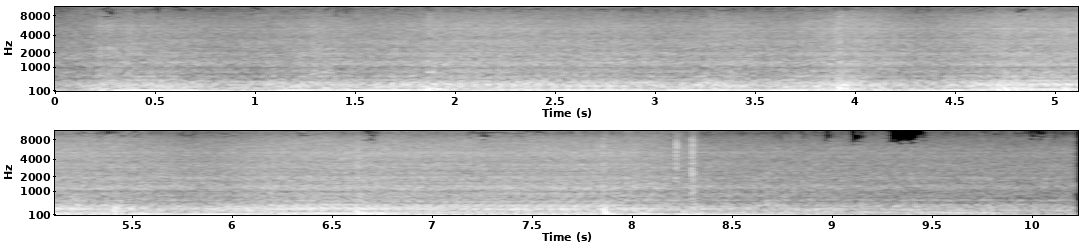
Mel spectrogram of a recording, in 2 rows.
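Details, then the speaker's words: 2010 Ford Explorer 4.6L 3-valve V8, cold, brake-torqued: lumpy rumble with one cylinder misfiring, only when cold; plug and coil already replaced, diagnosed as a failed roller follower. Cold engine misfire (single cylinder). "so we're only getting the issue when it's cold like that so it's pretty elusive you know"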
